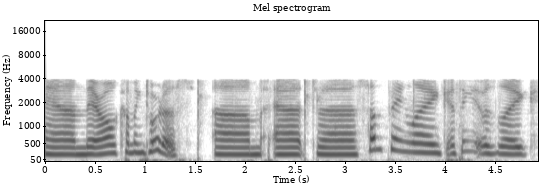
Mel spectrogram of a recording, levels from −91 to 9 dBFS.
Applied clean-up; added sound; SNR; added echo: neural separator model SepFormer WHAM!.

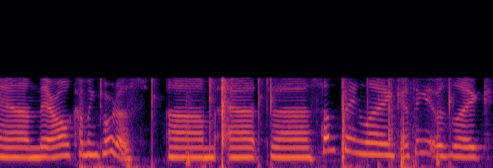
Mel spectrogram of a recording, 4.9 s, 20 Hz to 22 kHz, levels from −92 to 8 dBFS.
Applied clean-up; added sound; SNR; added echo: none; Clapping; 8 dB; none.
